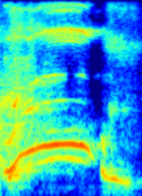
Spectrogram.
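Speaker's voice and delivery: big exaggerated gasp for air; hammed-up winded gasp; mock gasp. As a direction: gasp like you can barely breathe. Wilder out of breath entering ring.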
